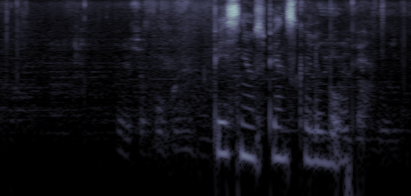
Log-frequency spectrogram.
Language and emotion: Russian, neutral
